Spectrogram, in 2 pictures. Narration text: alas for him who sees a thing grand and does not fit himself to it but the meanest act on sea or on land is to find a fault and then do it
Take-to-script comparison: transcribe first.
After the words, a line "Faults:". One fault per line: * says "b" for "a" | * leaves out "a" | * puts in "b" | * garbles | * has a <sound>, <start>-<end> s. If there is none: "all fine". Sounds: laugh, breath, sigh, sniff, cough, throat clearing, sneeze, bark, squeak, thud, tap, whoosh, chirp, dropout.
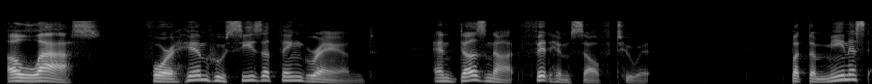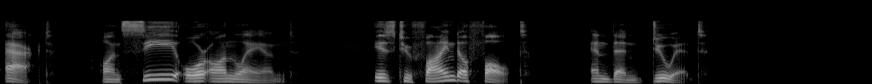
alas for him who sees a thing grand and does not fit himself to it but the meanest act on sea or on land is to find a fault and then do it
Faults:
all fine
